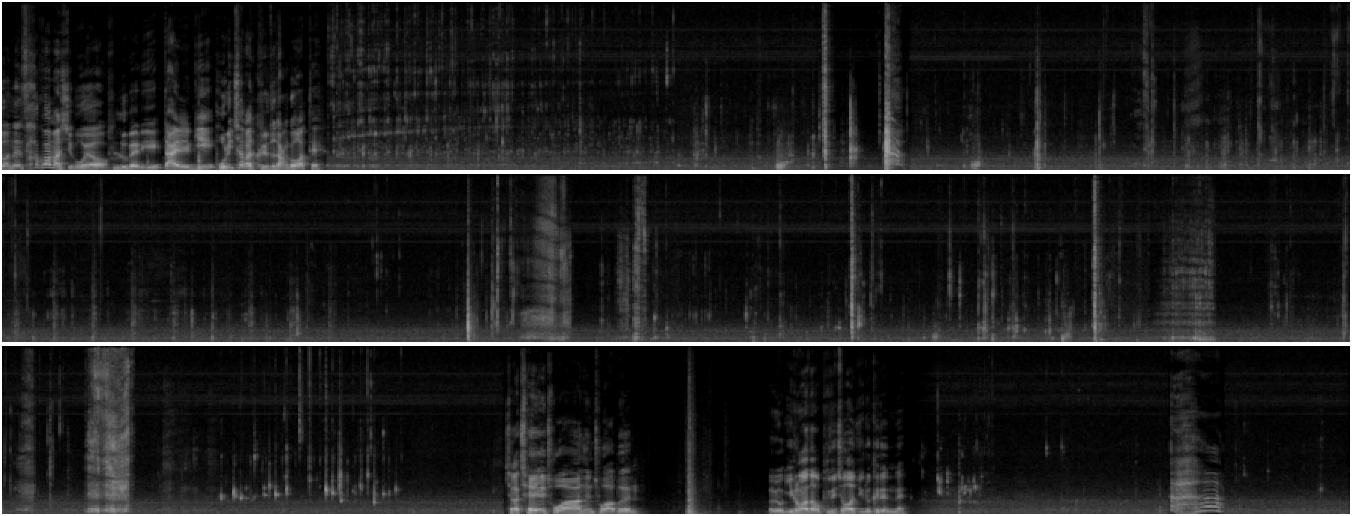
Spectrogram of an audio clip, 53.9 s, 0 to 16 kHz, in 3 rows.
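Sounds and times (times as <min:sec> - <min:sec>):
biting and chewing: 0:14.6 - 0:23.3.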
